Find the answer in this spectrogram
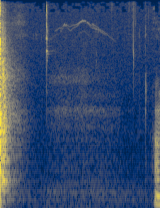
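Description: Fly-tying scissors snipping the thread's tag end at the vise: one sharp click right at the start that dies away within half a second, followed by a couple of faint clicks near the end.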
